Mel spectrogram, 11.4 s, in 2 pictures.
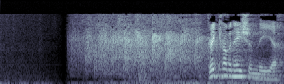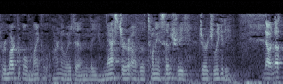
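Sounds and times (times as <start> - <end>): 
concert audience applause: 1.4 - 5.0
speech: 4.2 - 11.3.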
